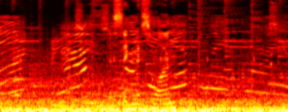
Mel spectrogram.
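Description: Steady low road rumble inside a moving car's cabin, with high children's voices over it.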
